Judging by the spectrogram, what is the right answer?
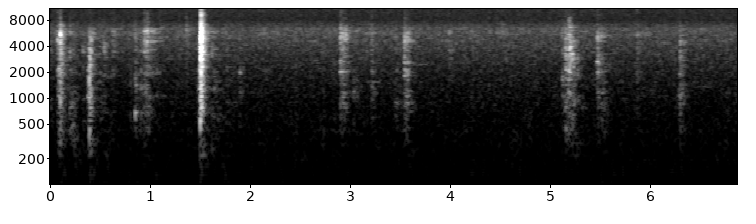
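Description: Light, scattered clicks and knocks of plastic parts from a Canon PIXMA MG3510 inkjet printer being worked and pushed together by hand as its internal assembly is fitted into the chassis, with one sharper knock about a second and a half in.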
